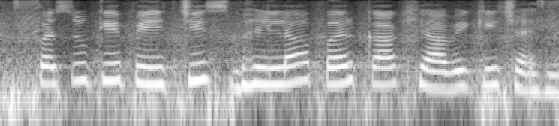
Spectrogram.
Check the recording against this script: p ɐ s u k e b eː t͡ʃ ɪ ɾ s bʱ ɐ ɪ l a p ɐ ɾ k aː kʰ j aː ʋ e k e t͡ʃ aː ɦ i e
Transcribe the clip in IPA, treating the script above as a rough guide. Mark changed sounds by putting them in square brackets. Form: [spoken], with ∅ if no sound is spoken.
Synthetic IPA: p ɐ s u k e [p] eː t͡ʃ ɪ [∅] s bʱ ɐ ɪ l a p ɐ ɾ k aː kʰ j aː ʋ e k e t͡ʃ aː ɦ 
